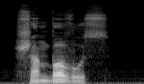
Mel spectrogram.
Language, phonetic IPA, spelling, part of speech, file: Polish, [ʃãmˈbɔvus], szambowóz, noun, Pl-szambowóz.ogg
